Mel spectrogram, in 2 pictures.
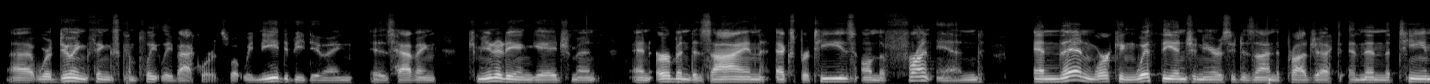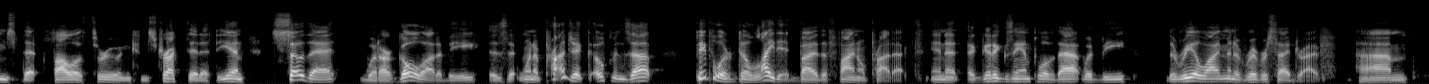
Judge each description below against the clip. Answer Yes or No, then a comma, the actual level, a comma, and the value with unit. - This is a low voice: Yes, low, 115 Hz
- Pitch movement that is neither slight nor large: Yes, average, 4.1 semitones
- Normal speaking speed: Yes, average, 175 wpm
